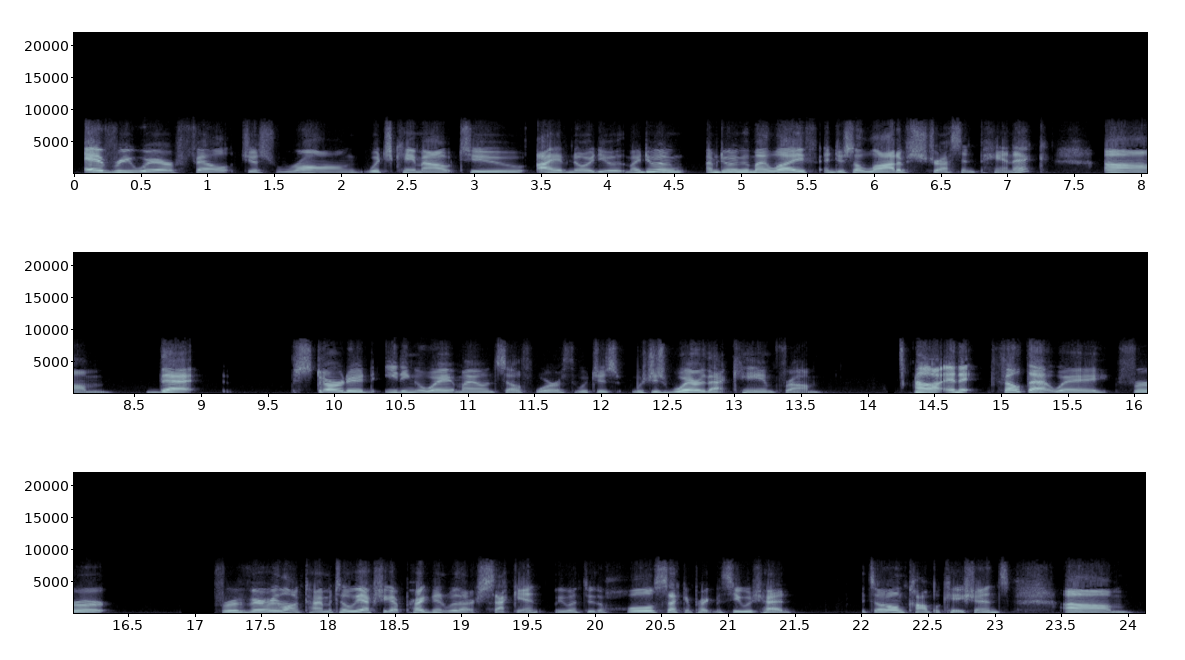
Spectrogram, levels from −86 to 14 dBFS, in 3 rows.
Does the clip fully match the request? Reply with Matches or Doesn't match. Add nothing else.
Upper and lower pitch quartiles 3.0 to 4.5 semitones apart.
Matches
